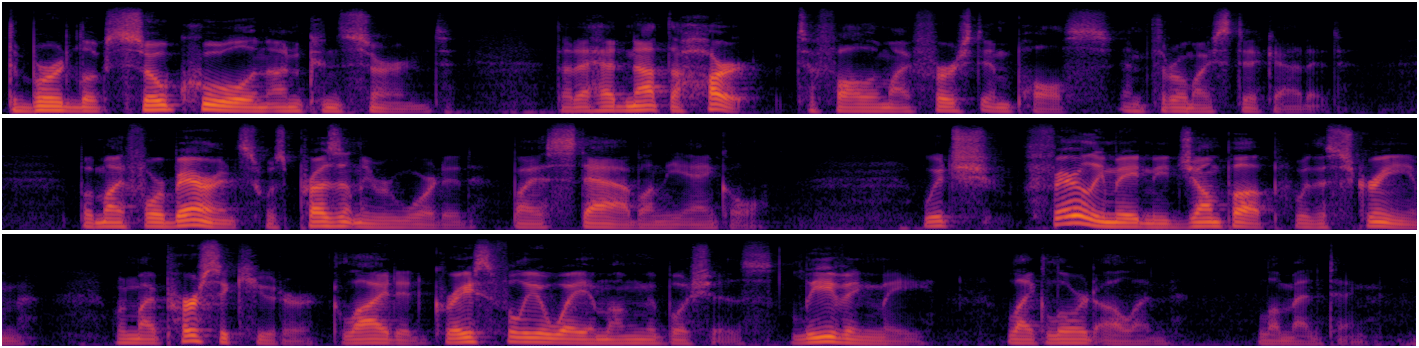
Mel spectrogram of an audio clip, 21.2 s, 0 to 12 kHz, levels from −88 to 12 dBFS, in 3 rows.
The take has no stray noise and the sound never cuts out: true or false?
true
